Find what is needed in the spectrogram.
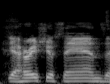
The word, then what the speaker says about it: Horatio Sanz: Horatio Sanz and Brian Posehn was in that first episode.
